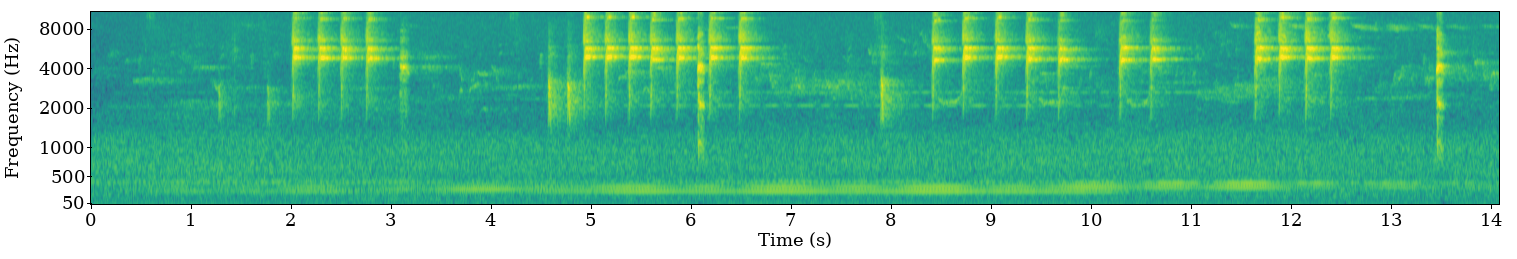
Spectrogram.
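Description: A bird calling in several quick runs of short high chirps, about six a second, over a steady low hum.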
